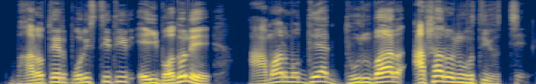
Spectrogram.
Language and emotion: Bengali, happy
